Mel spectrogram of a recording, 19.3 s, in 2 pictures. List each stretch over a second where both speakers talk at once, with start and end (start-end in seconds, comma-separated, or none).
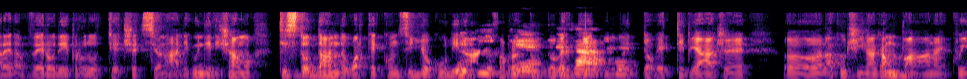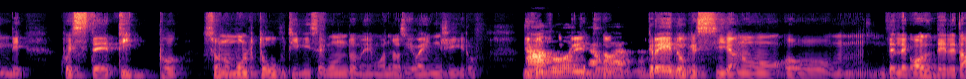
4.5-6.2, 14.9-16.2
